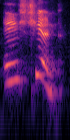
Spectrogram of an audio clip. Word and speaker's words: ancient: So it's ancient. Okay, it's proficient. We write c, but we pronounce like sh.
